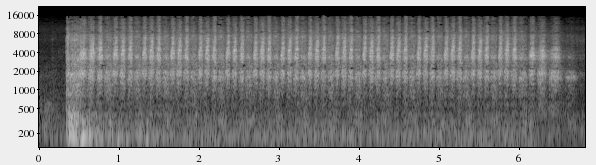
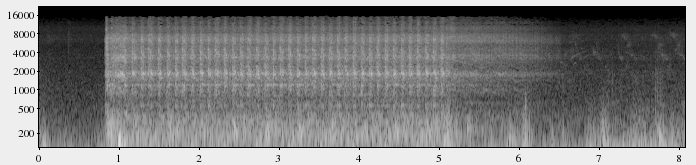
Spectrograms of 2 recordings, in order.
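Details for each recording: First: JCB 208S (1CX) backhoe with a Perkins 4-cylinder diesel, cranking during a compression test with the injectors removed: loud hissy puffs about three a second as compression blows out the open injector port of one cylinder. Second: Perkins 4-cylinder diesel in a JCB 208S (1CX) backhoe cranking during a compression test, gauge reading just over 400 on one cylinder; an even, steady beat of about three pulses a second with no skips, so compression is good.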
